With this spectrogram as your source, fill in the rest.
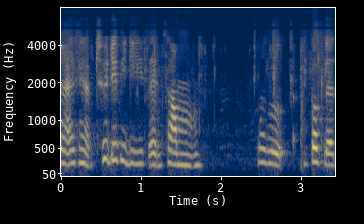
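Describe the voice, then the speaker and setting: This woman speaks with a German accent. Her intonation is lively. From Germany. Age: 20s. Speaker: vlogger. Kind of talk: personal video diary. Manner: halting.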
